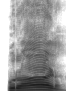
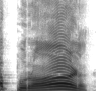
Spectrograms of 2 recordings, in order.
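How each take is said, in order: First: पुराण with a clear retroflex ण at the end, said plainly; correct pronunciation. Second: पुराण with a clear retroflex ण at the end; correct pronunciation. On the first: Teacher models पुराण for students, a clean retroflex ending. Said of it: "पुराण बोला जाता है". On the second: Teacher repeats पुराण for the class, crisp ending. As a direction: finish पुराण on a firm retroflex ण. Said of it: "पुराण कहेंगे बेटा". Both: Shown as a demonstration.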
